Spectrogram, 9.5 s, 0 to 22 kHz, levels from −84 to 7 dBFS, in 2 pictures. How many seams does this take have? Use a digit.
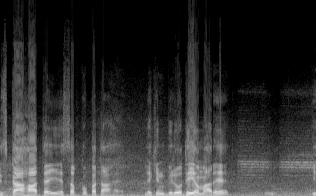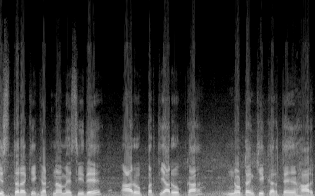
0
